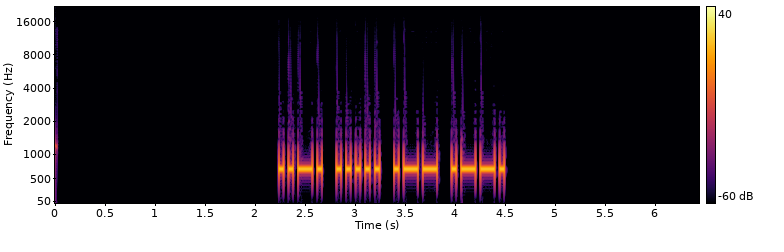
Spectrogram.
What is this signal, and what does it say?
Morse code, heard as a keyed tone, about 25 wpm, 690 Hz. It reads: F5WP
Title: DXCC-100 Call Signs - 4 Characters - 25wpm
